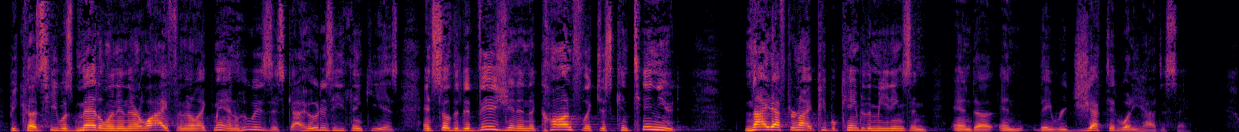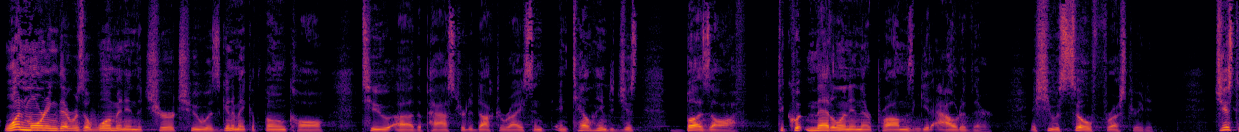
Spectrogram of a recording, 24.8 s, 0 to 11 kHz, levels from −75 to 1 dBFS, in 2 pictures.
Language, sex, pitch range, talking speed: English, male, 115-150 Hz, 235 wpm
